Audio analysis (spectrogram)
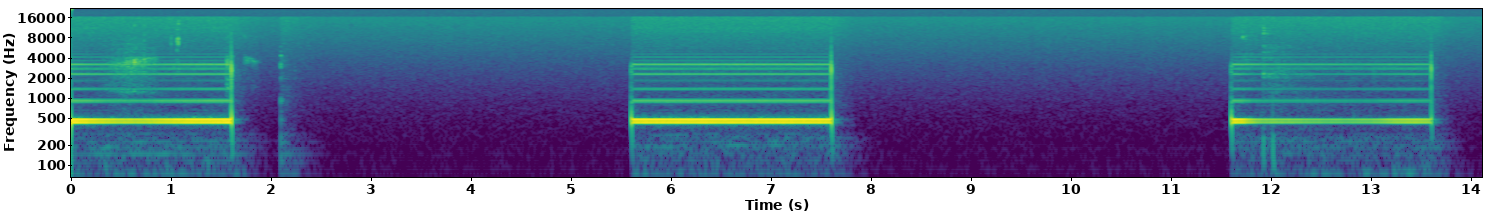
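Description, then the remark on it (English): An outgoing phone call rings on the line: three long, steady electronic ring tones, each about two seconds, separated by several seconds of silence, clear and fairly loud with no voices. “Let's see if we can get our good friend Bobby Lashley on the phone here. See if he picks up.”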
